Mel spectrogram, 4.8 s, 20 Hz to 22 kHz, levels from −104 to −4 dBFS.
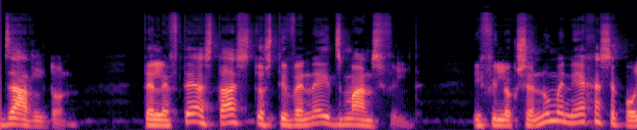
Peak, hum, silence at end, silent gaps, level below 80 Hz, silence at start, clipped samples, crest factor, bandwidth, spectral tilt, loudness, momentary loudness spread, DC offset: -12 dBFS; none; 0 s; none; -76 dBFS; 0 s; under 0.1%; 20 dB; 15.5 kHz; -5 dB/octave; -31 LUFS; 14 LU; under 0.1%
